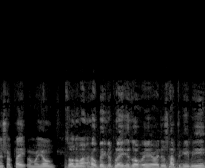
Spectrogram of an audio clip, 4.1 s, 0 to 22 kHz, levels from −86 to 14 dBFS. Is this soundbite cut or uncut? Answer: cut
